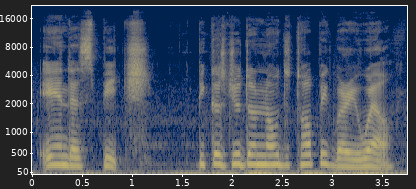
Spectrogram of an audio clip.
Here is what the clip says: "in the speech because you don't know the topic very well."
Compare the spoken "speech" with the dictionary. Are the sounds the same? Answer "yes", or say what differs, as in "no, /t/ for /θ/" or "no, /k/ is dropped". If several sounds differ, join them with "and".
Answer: yes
